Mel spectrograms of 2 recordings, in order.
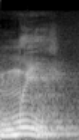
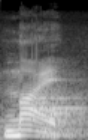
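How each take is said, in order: First: The vowel sounds like 'ee'. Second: The vowel sounds like 'eye'. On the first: The speaker calls it wrong. "I was saying me all the time" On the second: The speaker calls it right. "the pronoun like my"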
